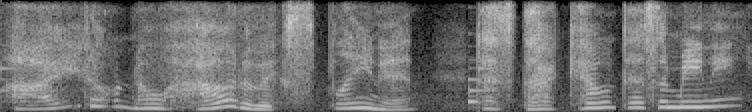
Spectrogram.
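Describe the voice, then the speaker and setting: An actress playing a gentle, sincere young dancer in a video game, polite, modest and earnest. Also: female voice, very high voice, animated, normal speed, a little hiss or hum. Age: young adult. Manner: polite, soft-hearted, earnest. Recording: music clearly playing behind.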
